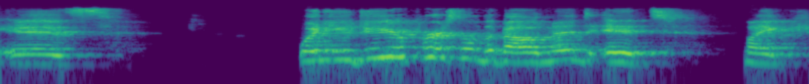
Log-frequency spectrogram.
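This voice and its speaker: Audible room echo surrounds a woman whose high pitch makes very wide swings. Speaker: team leader in direct sales business. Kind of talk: team training. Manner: fast.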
